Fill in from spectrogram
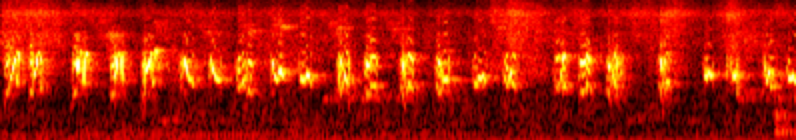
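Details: Young yellow-vented bulbul used as a lure to provoke other bulbuls into calling, in a fast, lively run of bubbly, chirping notes, about two to three per second, mid-pitched and slightly uneven in rhythm.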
